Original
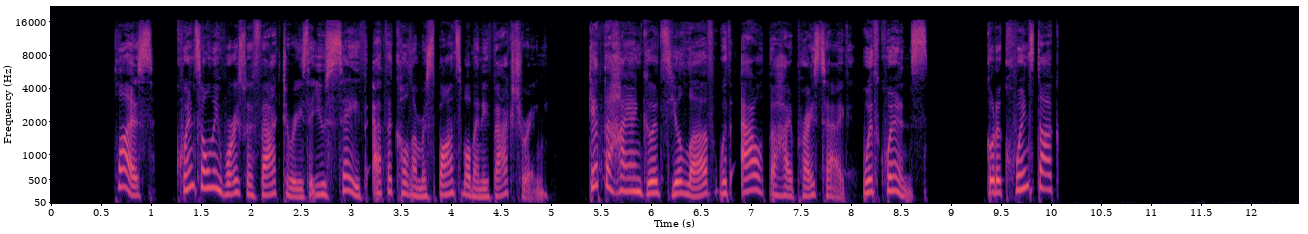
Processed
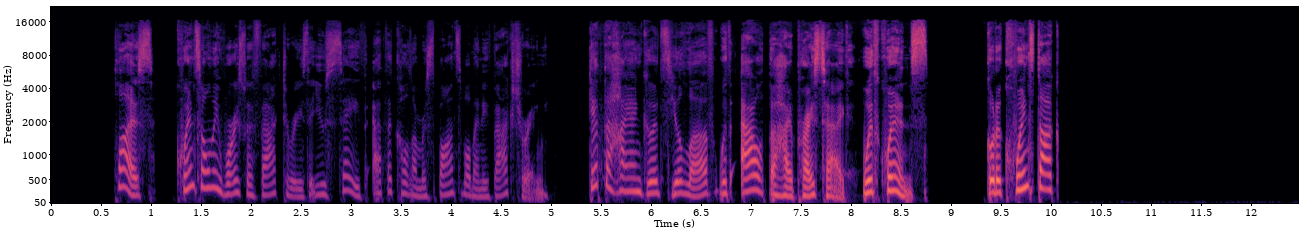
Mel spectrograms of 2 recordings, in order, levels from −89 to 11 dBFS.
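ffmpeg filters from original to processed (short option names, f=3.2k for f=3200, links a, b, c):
-af "volume=15dB,afade=t=out:st=1.35:d=0.82:silence=0.354813,afade=t=in:st=4.45:d=0.4:silence=0.421697,afade=t=in:st=6.49:d=0.92:silence=0.334965"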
